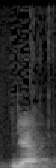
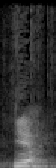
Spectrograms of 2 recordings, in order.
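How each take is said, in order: No difference in how they are said.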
